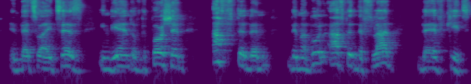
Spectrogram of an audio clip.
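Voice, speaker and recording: A man with an Israeli accent speaks at a fairly slow pace in a fairly high voice with vocal fry and very wide pitch swings. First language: Hebrew. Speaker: kabbalah teacher. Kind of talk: lecture. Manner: animated.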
